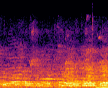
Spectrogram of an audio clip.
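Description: Spectators talking over one another in a basketball arena, with a basketball being dribbled on the hardwood court.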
